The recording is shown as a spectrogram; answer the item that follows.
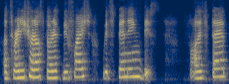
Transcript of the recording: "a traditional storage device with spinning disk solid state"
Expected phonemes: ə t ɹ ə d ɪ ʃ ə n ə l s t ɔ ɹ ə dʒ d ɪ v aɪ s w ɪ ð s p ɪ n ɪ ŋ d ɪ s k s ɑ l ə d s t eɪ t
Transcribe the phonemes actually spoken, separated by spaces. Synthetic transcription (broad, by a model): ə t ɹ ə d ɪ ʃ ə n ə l s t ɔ ɹ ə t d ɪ f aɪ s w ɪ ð s p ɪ n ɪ ŋ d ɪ s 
